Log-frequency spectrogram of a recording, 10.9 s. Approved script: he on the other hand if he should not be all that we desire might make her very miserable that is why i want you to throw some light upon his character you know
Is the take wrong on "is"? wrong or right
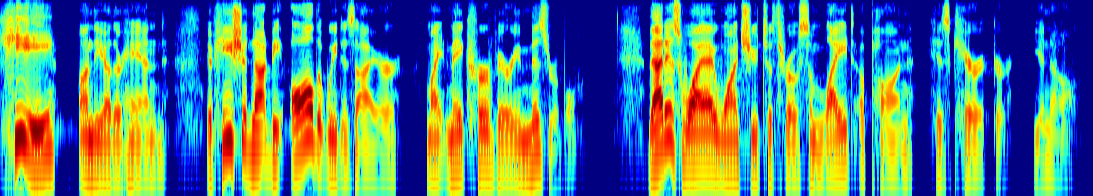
right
